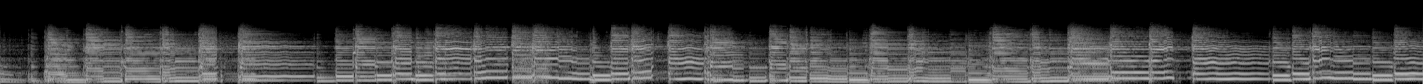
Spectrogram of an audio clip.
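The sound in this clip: Distorted electric guitar played through an amp with a Gold Alnico speaker, giving a greenback-type tone. Chords and riffs ring out loud and continuous, with only a few brief breaks.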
